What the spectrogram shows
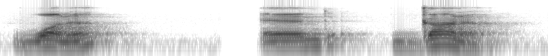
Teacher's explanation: The t is not present there because it was elided.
